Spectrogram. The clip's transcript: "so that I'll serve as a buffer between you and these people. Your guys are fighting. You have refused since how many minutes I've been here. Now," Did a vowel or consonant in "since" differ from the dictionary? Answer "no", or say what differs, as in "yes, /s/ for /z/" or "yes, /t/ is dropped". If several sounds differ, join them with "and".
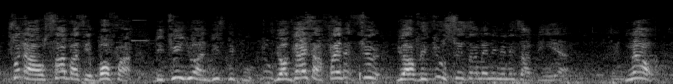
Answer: yes, /n/ is dropped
